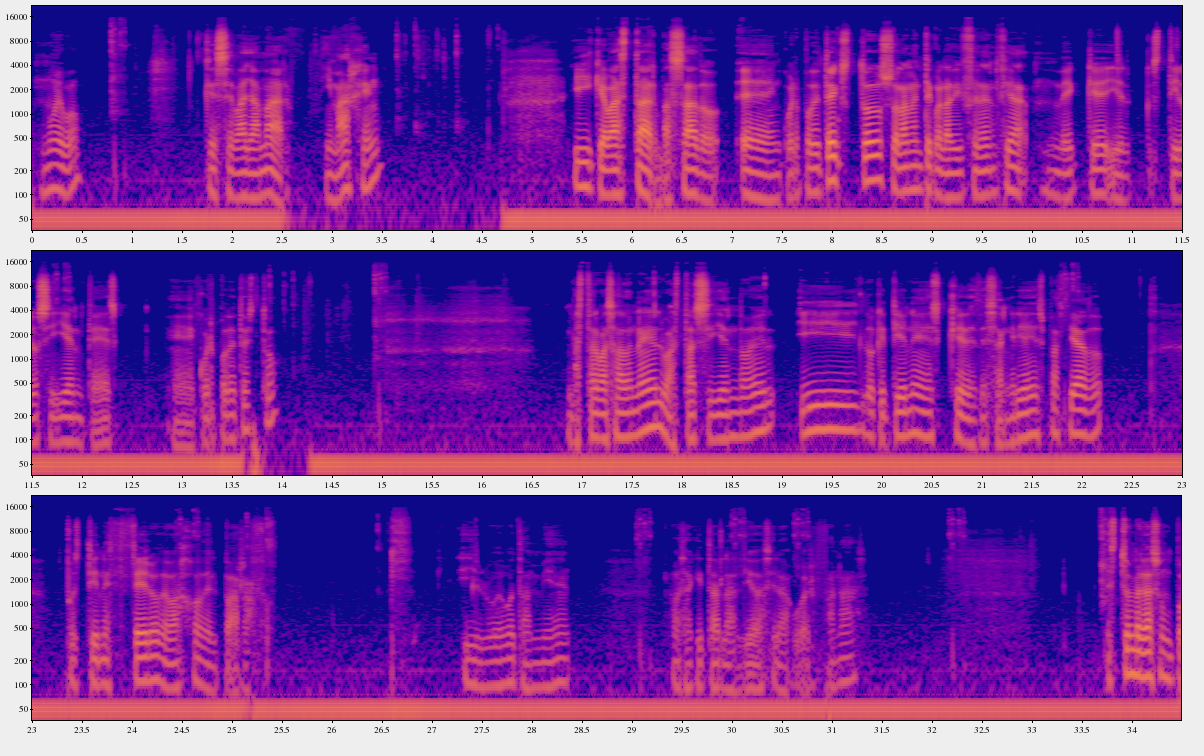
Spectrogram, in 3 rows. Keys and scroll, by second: 3.8 shift+Tab.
